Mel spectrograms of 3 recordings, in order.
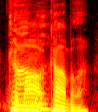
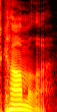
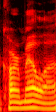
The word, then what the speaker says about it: Kamala: I think it's Kamala, I think it's Kamala. but I I know hear Jerry calls her Carmela. and I hear so many Yeah, people.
